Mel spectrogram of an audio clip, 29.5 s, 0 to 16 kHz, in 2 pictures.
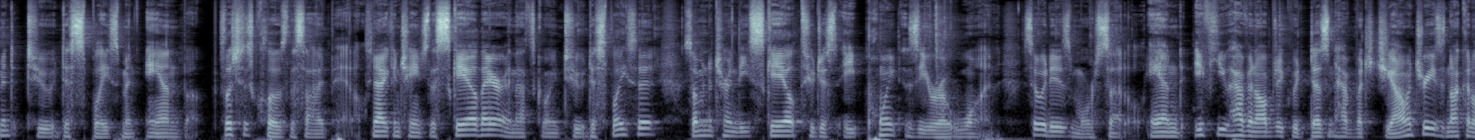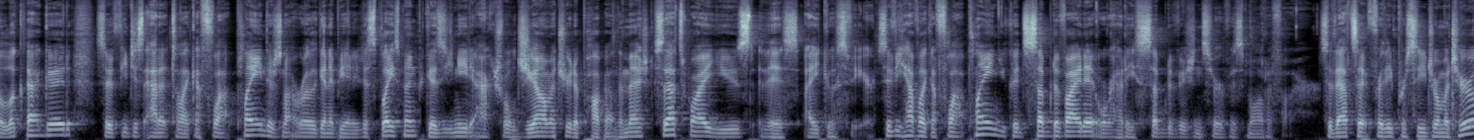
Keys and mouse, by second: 2.2 click, 2.9 middle click, 3.5-5.1 shift+drag, 5.5 middle click, 7.7-9.2 drag, 10.3 shift+middle click, 10.5 a, 11.0 shift+middle click, 11.4 click, 11.8 right drag, 12.7 Tab, 17.4 Tab, 18.5 shift+middle click, 18.7 Tab, 20.7 Tab, 21.0 shift+middle click, 21.2 Tab, 23.1 Tab, 25.7 middle drag, 26.2 click, 27.3 shift+middle click, 27.9 middle click, 28.4 middle click, 29.2 middle click.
